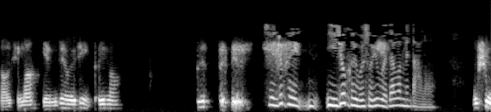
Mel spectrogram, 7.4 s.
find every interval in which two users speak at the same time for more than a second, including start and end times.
none

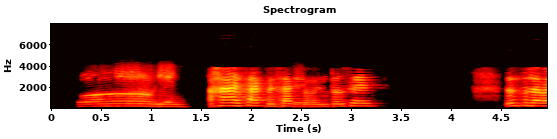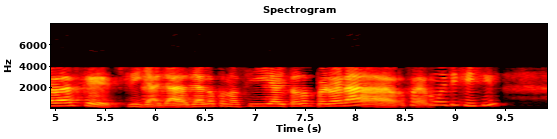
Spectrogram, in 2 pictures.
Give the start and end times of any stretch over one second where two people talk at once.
none

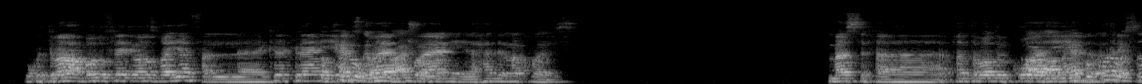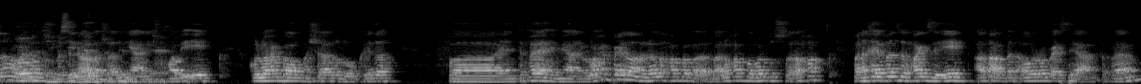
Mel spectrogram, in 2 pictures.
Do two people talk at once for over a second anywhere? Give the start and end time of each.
3.2-4.4, 10.2-13.1

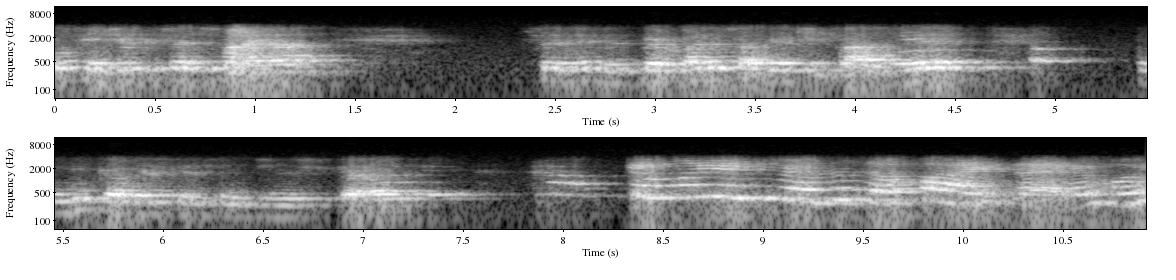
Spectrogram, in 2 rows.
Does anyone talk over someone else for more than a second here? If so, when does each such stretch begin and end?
none

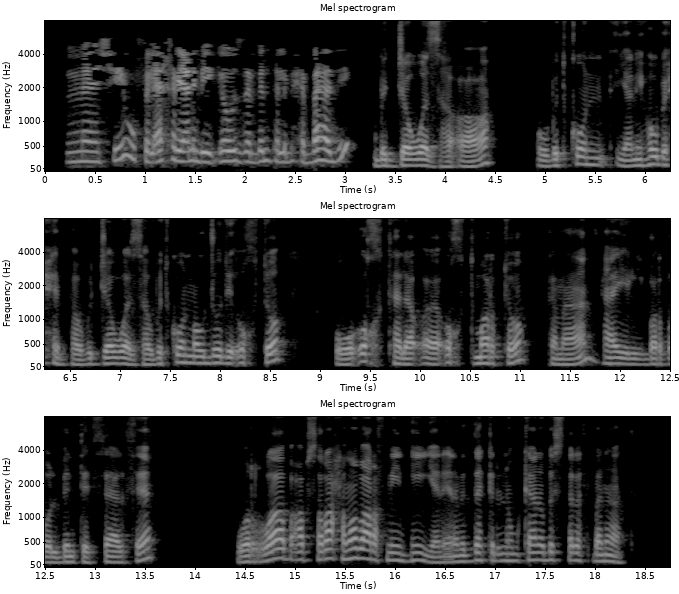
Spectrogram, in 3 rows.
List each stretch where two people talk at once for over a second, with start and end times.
none

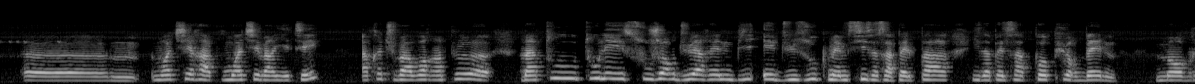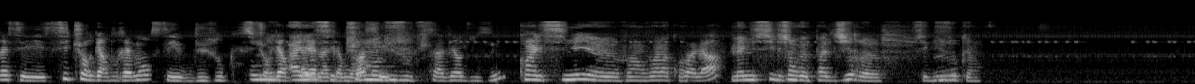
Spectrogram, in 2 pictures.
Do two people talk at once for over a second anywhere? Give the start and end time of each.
14.4-16.2

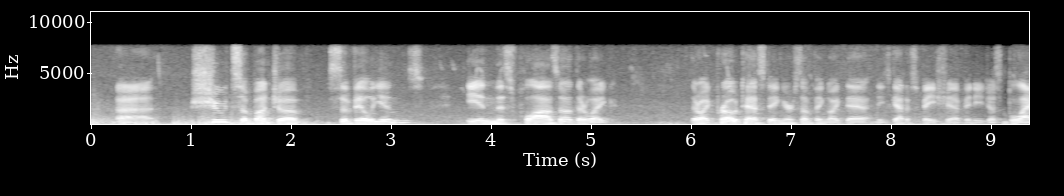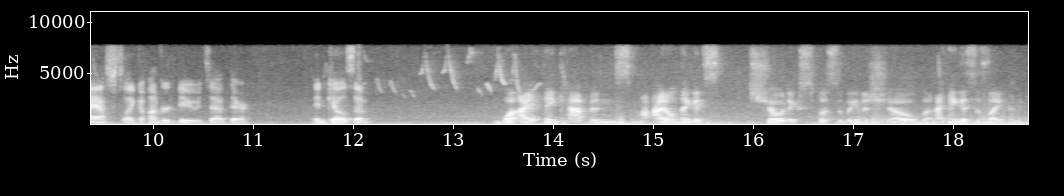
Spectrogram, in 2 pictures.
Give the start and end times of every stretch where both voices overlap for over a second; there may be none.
none

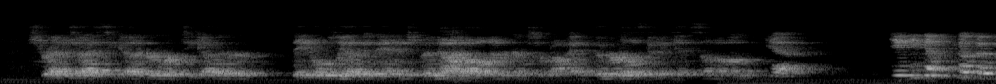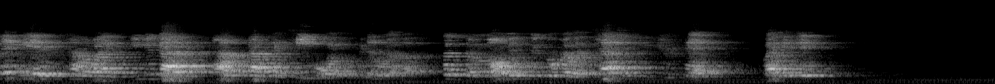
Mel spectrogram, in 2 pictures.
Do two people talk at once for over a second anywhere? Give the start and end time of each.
none

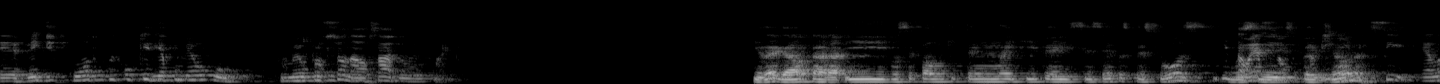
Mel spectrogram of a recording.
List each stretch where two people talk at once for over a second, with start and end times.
12.2-13.7

